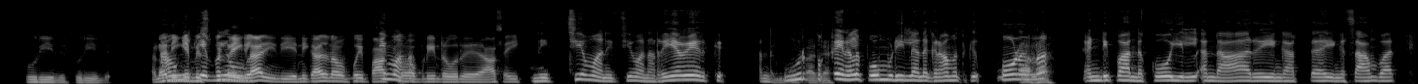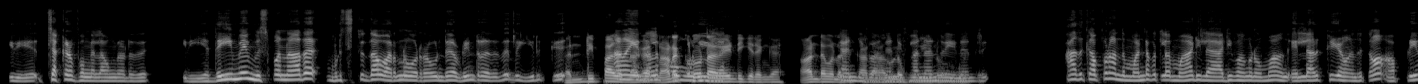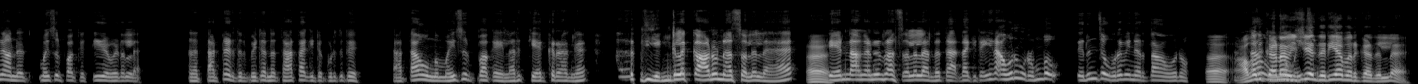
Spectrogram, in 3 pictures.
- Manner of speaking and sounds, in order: other background noise; in English: "மிஸ்"; in English: "மிஸ்"; "நட-" said as "நக"; laughing while speaking: "எங்கள காணோன்னு நான் சொல்லல, தேடுனாங்கனும் நான் சொல்லல அந்த தாத்தா கிட்ட"
- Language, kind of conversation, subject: Tamil, podcast, உங்களுக்கு உடனே நினைவுக்கு வரும் குடும்பச் சமையல் குறிப்புடன் தொடர்பான ஒரு கதையை சொல்ல முடியுமா?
